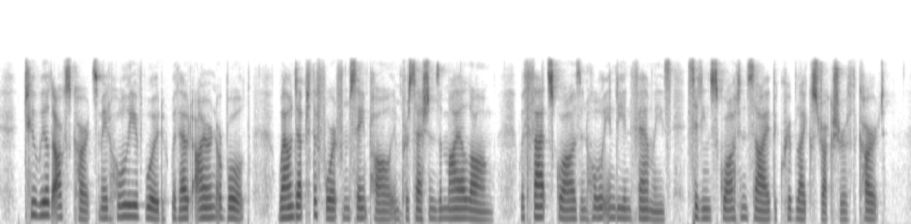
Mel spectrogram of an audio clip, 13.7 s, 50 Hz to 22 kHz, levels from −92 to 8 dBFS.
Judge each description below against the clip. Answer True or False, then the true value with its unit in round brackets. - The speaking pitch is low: False (165 Hz)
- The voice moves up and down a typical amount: False (2.2 semitones)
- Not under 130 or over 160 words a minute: False (185 wpm)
